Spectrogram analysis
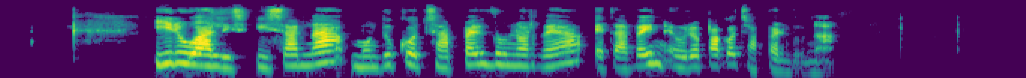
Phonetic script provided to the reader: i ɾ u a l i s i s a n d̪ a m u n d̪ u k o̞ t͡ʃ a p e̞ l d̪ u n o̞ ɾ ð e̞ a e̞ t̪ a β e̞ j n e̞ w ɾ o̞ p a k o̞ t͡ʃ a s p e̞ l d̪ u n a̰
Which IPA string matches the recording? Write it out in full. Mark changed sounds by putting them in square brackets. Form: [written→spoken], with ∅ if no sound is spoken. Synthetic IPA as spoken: i ɾ u a l i s i s a n d̪ a m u n d̪ u k o̞ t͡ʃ a p e̞ l d̪ u n o̞ ɾ ð e̞ a e̞ t̪ a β e̞ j n e̞ w ɾ o̞ p a k o̞ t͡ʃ a [s→∅] p e̞ l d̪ u n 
